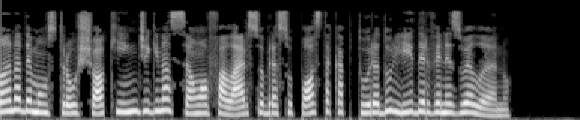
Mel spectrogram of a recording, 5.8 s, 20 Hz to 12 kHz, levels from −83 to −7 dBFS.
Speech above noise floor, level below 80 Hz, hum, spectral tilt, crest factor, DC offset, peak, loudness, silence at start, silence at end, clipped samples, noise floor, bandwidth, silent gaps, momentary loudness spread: 34 dB; -48 dBFS; none; -4.5 dB/octave; 16 dB; under 0.1%; -2 dBFS; -18 LUFS; 0 s; 0.7 s; under 0.1%; -52 dBFS; 8.8 kHz; none; 6 LU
